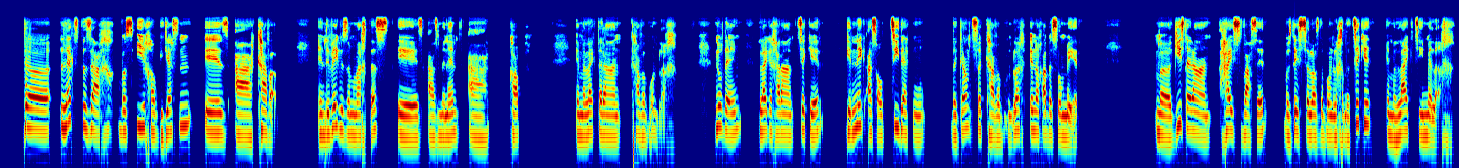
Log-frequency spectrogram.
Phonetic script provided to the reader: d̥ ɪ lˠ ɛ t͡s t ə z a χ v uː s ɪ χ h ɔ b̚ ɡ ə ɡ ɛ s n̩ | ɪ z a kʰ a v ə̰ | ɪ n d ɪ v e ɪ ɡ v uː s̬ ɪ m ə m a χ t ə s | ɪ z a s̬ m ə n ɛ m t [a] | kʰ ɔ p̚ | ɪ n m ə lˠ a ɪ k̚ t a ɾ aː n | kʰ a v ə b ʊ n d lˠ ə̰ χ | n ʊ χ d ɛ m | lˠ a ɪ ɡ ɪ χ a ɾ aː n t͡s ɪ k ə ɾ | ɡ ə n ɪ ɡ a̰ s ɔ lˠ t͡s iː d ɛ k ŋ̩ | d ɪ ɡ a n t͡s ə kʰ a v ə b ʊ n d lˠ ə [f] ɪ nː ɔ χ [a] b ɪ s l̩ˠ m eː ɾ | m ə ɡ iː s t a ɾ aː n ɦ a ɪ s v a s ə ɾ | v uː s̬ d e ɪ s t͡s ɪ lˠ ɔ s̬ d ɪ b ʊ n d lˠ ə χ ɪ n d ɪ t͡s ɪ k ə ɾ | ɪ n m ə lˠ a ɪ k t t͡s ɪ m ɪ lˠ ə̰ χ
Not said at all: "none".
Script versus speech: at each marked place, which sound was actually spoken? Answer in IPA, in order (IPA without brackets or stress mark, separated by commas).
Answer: a, χ, a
